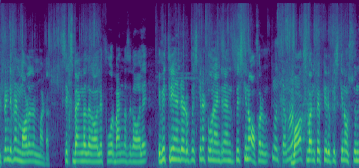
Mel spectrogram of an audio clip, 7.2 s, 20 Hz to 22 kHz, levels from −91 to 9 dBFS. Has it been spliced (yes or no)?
yes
